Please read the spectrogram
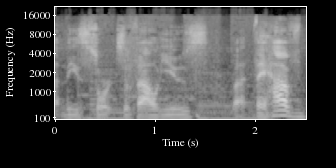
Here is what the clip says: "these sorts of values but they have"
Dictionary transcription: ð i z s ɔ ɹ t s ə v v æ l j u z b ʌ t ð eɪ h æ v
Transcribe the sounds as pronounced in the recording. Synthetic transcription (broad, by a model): ð i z s ɔ ɹ t s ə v v æ l j u z b ʌ t ð eɪ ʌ v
